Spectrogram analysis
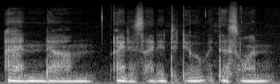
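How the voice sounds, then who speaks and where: A woman, talking in soft, breathy whispers with many ums in a soft-spoken ASMR video. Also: deep voice, little pitch movement, normal speed, no room sound. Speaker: ASMR creator.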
